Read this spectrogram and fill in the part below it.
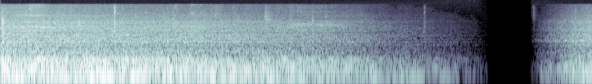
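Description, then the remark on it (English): A car drives with a steady low engine and road rumble that gradually fades, cuts to a moment of silence, then returns, as it pulls into a private parking lot. No one speaks. “We pull into a parking lot and we all get out of the car,”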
